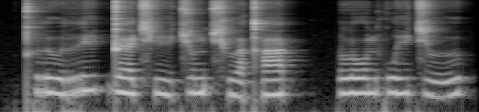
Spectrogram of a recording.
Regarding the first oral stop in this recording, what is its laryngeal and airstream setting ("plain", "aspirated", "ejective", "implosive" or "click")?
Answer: aspirated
